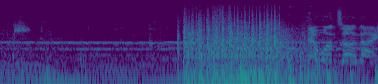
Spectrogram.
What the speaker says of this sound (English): But I'm getting shot.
